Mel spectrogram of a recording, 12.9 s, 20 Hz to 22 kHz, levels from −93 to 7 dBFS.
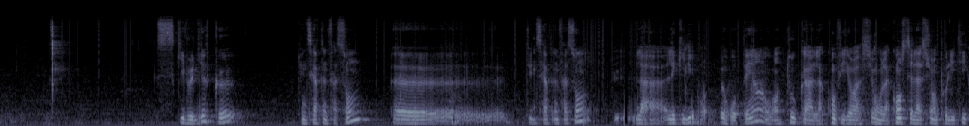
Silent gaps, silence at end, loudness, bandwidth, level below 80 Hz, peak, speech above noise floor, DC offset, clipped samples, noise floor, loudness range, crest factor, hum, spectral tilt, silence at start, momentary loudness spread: none; 0 s; -43 LUFS; 15 kHz; -70 dBFS; -18 dBFS; 26 dB; under 0.1%; under 0.1%; -67 dBFS; 4 LU; 26 dB; none; -5.5 dB/octave; 0 s; 12 LU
